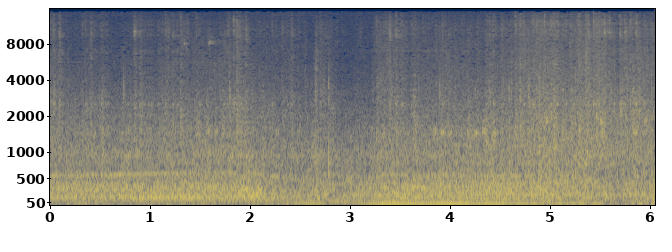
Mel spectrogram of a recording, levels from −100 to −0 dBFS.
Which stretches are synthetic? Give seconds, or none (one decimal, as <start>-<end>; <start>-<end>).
none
